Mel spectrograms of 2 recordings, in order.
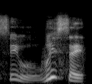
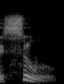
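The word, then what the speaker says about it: Si Woo: Siwoo Kim is Siwoo. I say Suwoo. Oh God, no.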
